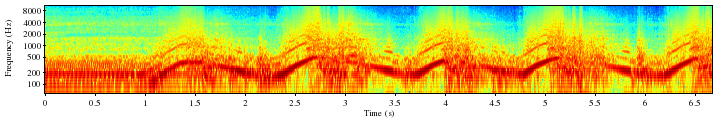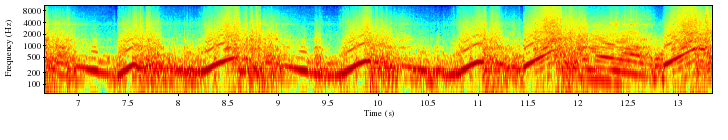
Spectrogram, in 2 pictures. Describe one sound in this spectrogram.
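A sports car engine revs hard over and over, rising and falling in quick bursts.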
